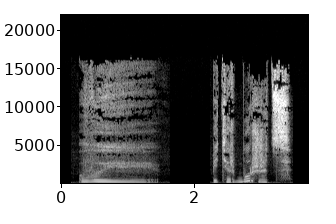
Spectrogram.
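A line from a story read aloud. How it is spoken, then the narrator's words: Forced out with difficulty. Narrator (Russian): Кое-как выдавила Нина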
